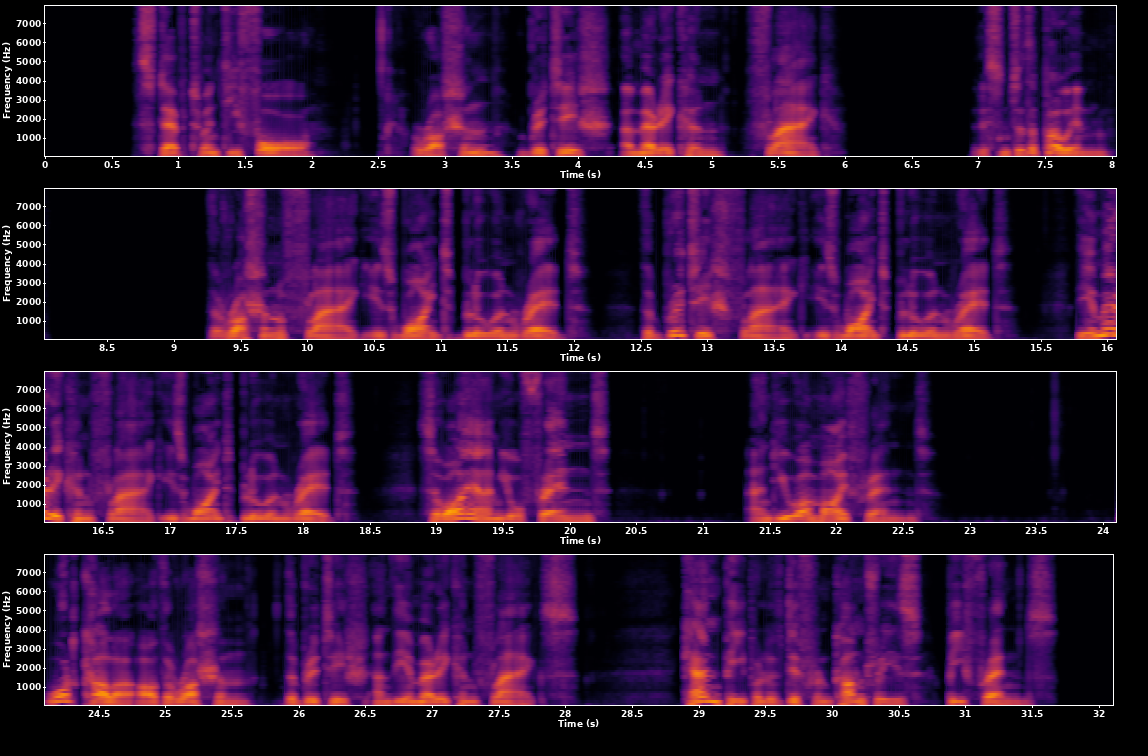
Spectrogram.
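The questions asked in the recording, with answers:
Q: What colour are the Russian, the British and the American flags?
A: White, blue and red

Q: Can people of different countries be friends?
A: Yes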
